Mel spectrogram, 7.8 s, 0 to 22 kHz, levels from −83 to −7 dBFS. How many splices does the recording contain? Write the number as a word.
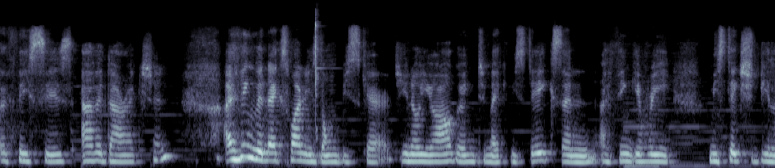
zero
